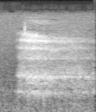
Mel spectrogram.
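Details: Child taking slow breaths with mouth open, chest auscultated with a paediatric stethoscope diaphragm: soft, steady rush of air after a brief quiet moment; normal breath sounds.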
